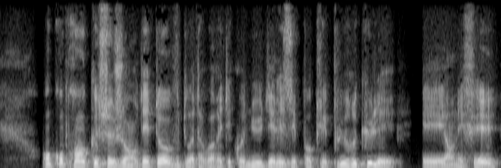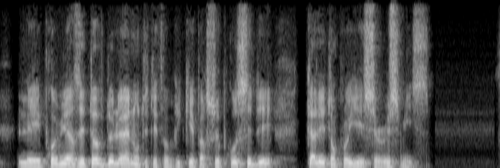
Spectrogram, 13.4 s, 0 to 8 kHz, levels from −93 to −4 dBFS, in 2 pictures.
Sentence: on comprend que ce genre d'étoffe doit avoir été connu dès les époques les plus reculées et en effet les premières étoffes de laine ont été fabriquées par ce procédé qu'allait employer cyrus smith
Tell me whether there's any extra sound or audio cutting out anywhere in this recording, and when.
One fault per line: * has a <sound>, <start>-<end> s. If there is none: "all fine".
all fine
